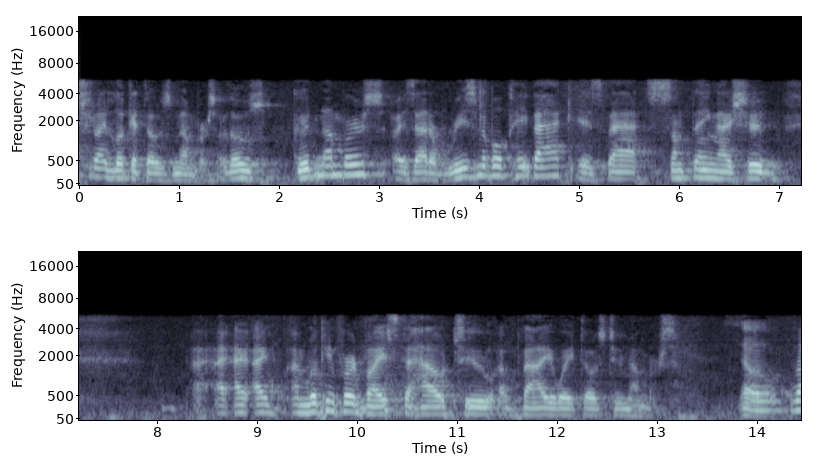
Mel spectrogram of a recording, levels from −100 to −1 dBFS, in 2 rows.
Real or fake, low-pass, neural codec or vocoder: fake; 5.4 kHz; codec, 16 kHz, 4 kbps, FunCodec, trained on LibriTTS, 50 frames a second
